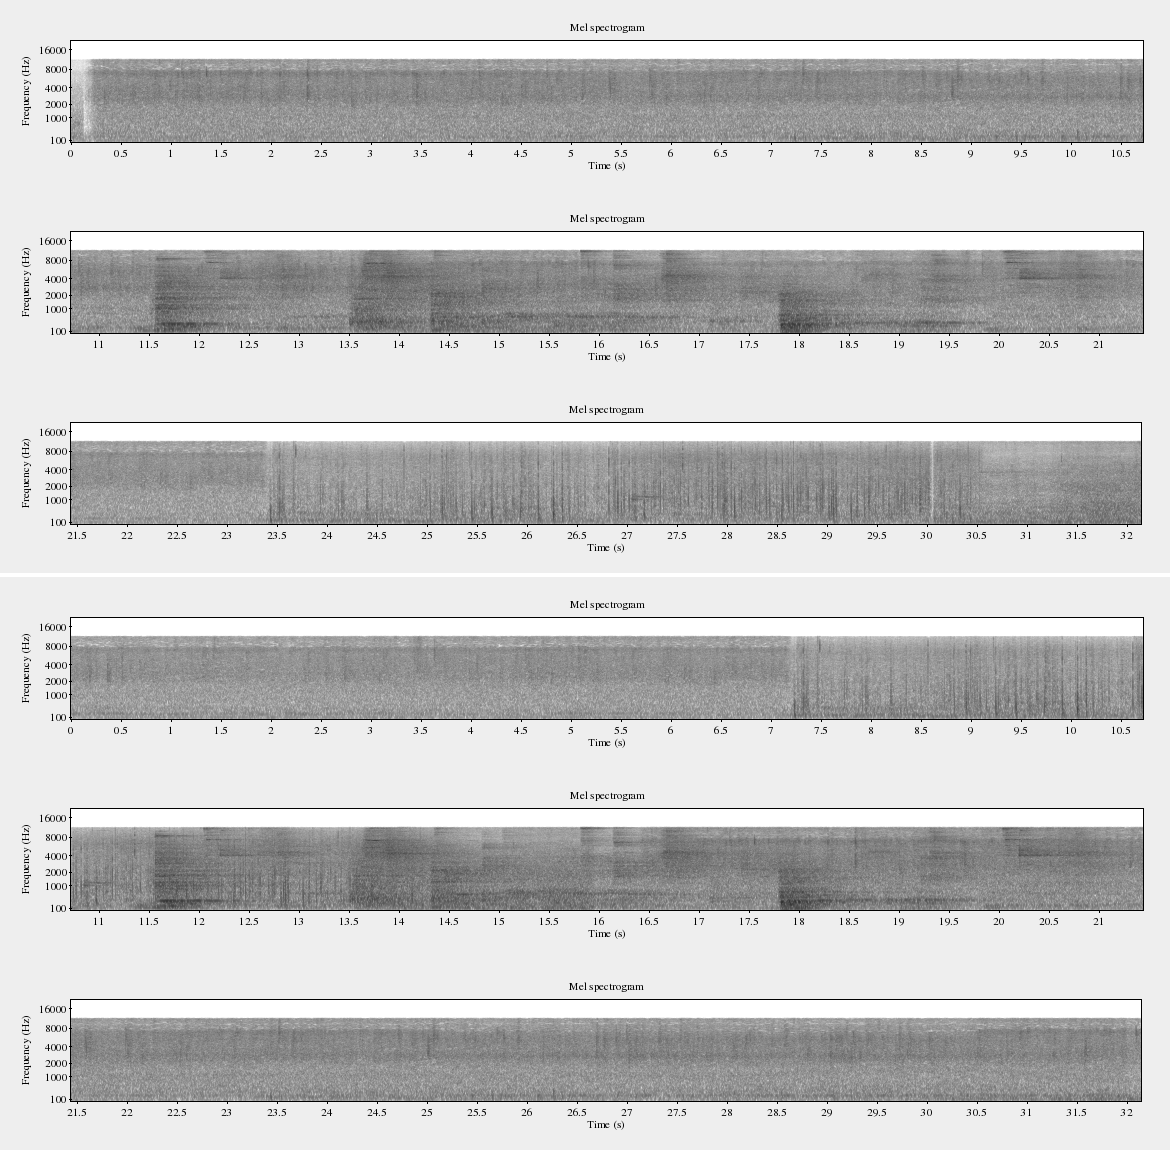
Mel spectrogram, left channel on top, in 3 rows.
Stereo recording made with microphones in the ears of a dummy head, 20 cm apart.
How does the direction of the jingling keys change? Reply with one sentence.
In this clip you hear the jingling keys go left and come back.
